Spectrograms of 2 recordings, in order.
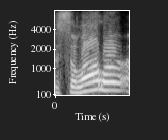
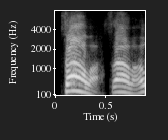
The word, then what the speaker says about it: Saleh: Coach Robert, is it Salala? How do you pronounce that word? Saleh.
